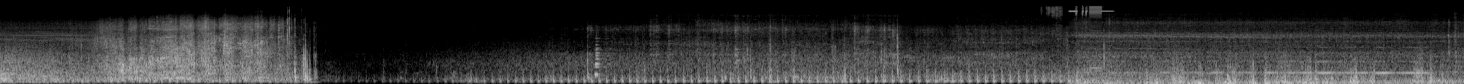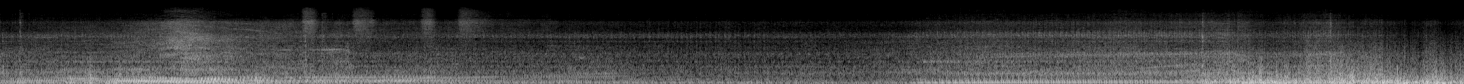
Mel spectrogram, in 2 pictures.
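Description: Motorcycle engine and wind noise from cameras mounted on the bikes. The sound breaks off abruptly about three seconds in, then a motorcycle engine runs again at low speed, its revs rising and falling a few times.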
